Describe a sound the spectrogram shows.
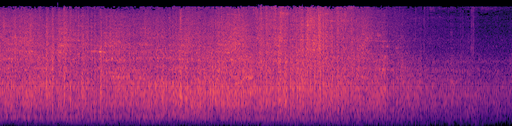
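A freight train rumbles past close by and then fades away.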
